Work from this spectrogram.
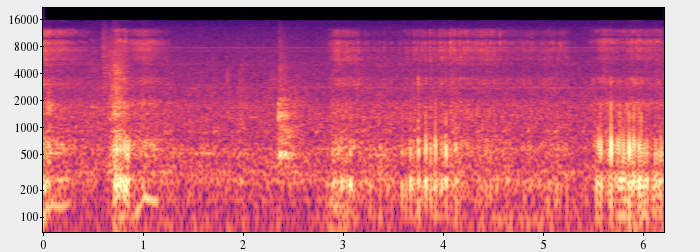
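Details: Female Chow Chow called Cocoa sleeping indoors, snoring louder as footsteps approach; faint raspy snore bursts recur through the recording, with some clicking noises and steady hiss.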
